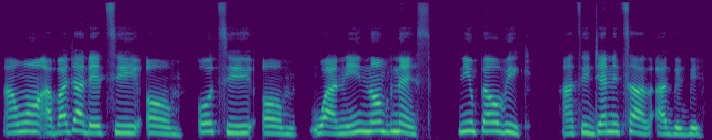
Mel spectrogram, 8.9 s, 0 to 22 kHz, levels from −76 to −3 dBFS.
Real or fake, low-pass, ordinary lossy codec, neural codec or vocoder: fake; none; none; autoencoder, 48 kHz, 32 numbers a frame, DAC-VAE, trained on Japanese speech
